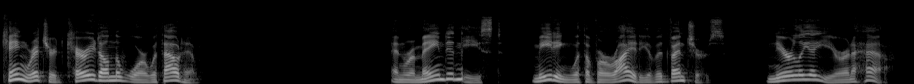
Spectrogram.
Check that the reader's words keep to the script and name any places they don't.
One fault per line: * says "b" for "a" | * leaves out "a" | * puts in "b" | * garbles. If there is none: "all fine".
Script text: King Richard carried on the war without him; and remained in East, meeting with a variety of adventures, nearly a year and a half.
all fine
